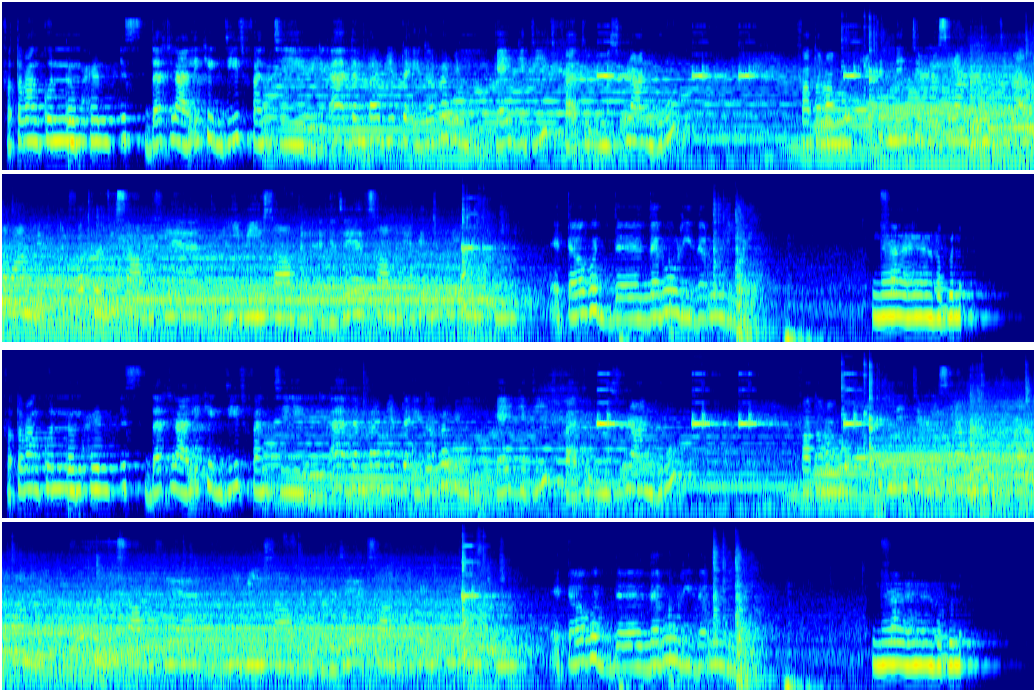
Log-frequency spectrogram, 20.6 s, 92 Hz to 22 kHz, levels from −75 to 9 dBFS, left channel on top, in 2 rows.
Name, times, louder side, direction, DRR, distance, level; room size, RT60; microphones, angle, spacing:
voice 1, 0.0-0.8 1.2-6.8 7.5-8.3 8.6-15.1 15.8-17.9 19.2-19.3 19.7-19.9, left 2 dB, 30° left, 4 dB, 2.3 m, -34 dB
voice 2, 0.6-1.1 8.1-8.5 14.8-15.5 19.0-19.9, left 1 dB, 45° left, 5 dB, 1.6 m, -31 dB
sound 1, 2.6-14.6, left 2 dB, 85° left, 2.3 m, -38 dB
Microwave oven, 3.3-19.0, right 1 dB, 20° right, 2.8 m, -33 dB
24.5 x 13.0 x 8.7 m, 0.91 s
head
